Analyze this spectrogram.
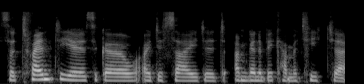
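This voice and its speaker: Against a quiet background, someone with a Welsh accent speaks at a moderate pace with fairly even intonation. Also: woman. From South Wales, Welsh Valleys. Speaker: writer and wellbeing coach. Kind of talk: interview.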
